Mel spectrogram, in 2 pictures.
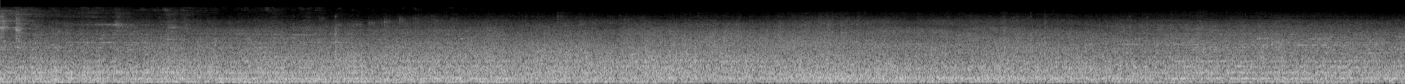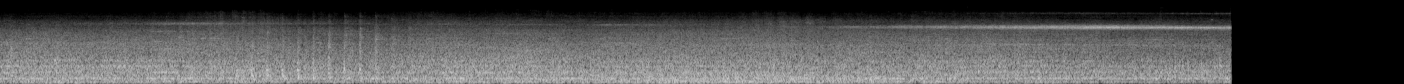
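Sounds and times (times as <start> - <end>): high wheel squeal: 0.0 - 2.0, 11.1 - 16.7, 19.5 - 20.8, 22.3 - 26.4
freight train wheels rumbling: 0.0 - 26.3.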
